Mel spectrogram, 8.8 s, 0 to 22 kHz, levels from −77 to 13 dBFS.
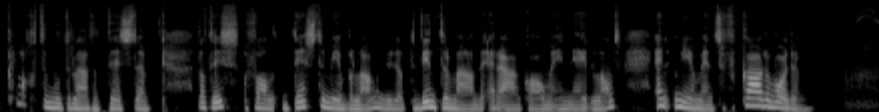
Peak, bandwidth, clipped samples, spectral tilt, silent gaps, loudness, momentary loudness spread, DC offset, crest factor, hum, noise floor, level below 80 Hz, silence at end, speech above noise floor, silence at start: -14 dBFS; 18 kHz; under 0.1%; -4.5 dB/octave; none; -31 LUFS; 10 LU; under 0.1%; 18 dB; none; -62 dBFS; -62 dBFS; 0.2 s; 31 dB; 0.1 s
